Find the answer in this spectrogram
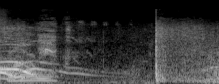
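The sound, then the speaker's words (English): A firecracker explodes in a street video after being thrown at a homeless man. Raised voices come first, then a single sharp bang followed by a rough, noisy tail. “a bunch of thugs throwing a firecracker at a homeless guy and watching it explode on top of him.”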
